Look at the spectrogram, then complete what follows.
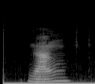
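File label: "ngang6", Teochew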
